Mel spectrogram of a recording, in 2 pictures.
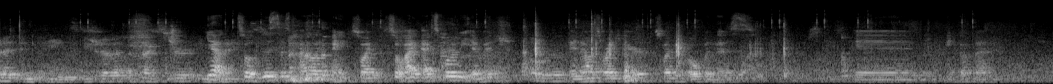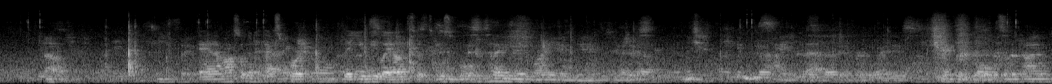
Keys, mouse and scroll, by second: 2.9 alt+Tab, 3.0 middle click, 4.8 alt+Tab, 5.4 alt+Tab, 6.5 right click, 13.5 right click, 13.5 Tab, 13.6 Tab, 14.2 Tab, 18.2 alt+Tab.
